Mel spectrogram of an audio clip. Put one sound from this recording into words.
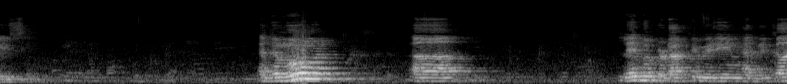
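An elderly man speaks calmly through a microphone in a large echoing hall, with long pauses.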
